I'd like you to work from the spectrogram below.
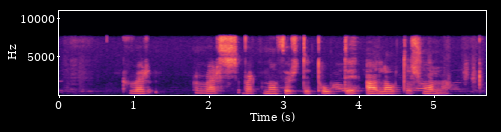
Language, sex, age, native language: Icelandic, female, 11, German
